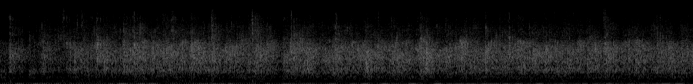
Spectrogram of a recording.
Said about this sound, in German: Lass uns mal Gott einen Applaus geben für unsere Zukunft.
